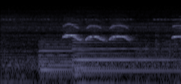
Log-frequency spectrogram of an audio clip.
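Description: Link whistling to call Wolf Link in Zelda: Breath of the Wild, a short series of rising-falling whistle notes over a soft game music bed, clear and alone.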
